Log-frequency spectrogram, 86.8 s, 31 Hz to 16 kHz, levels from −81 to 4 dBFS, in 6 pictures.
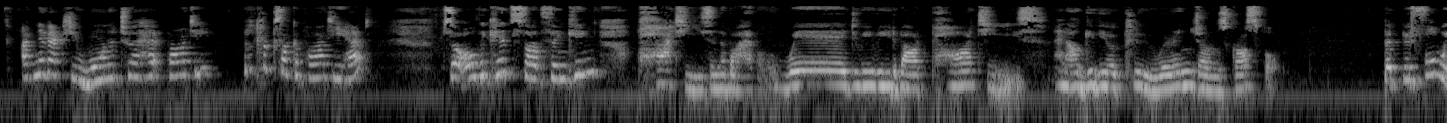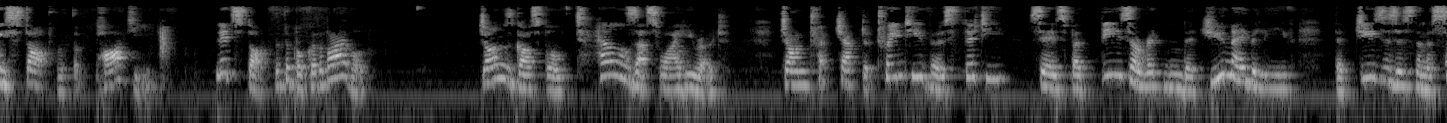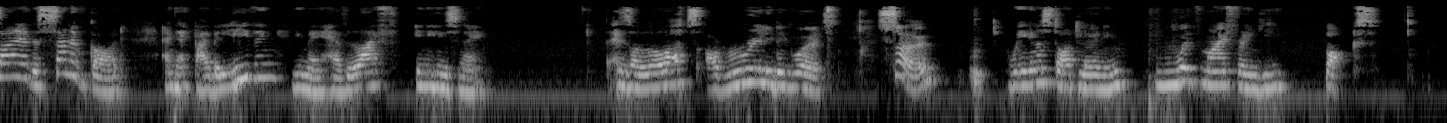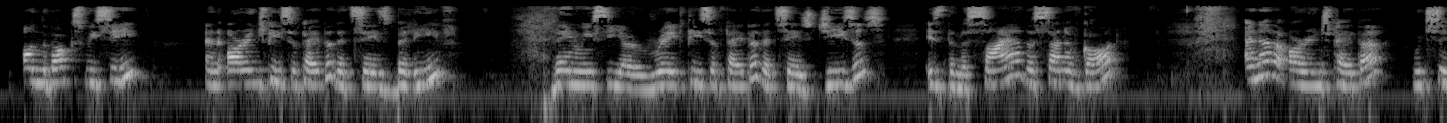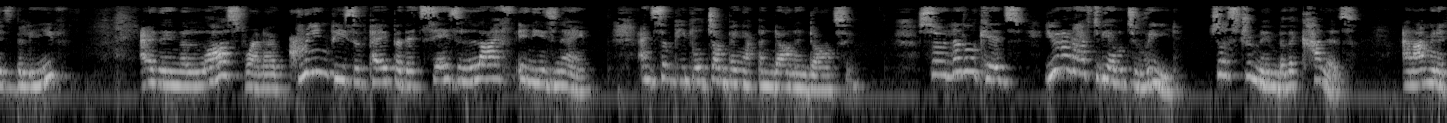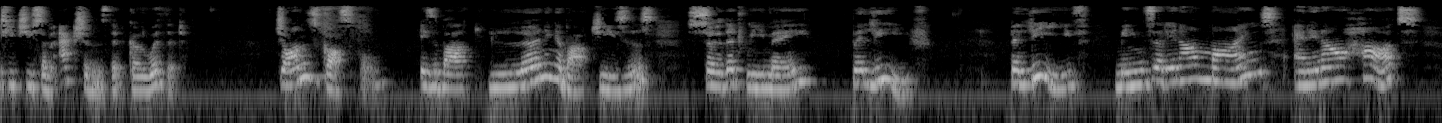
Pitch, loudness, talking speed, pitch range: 210 Hz, -25 LUFS, 155 wpm, 180-265 Hz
